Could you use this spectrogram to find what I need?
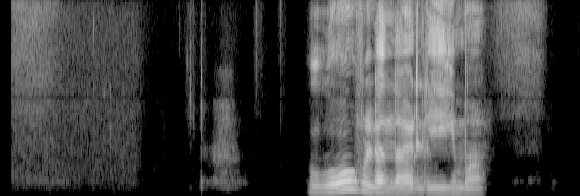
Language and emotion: Russian, sad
